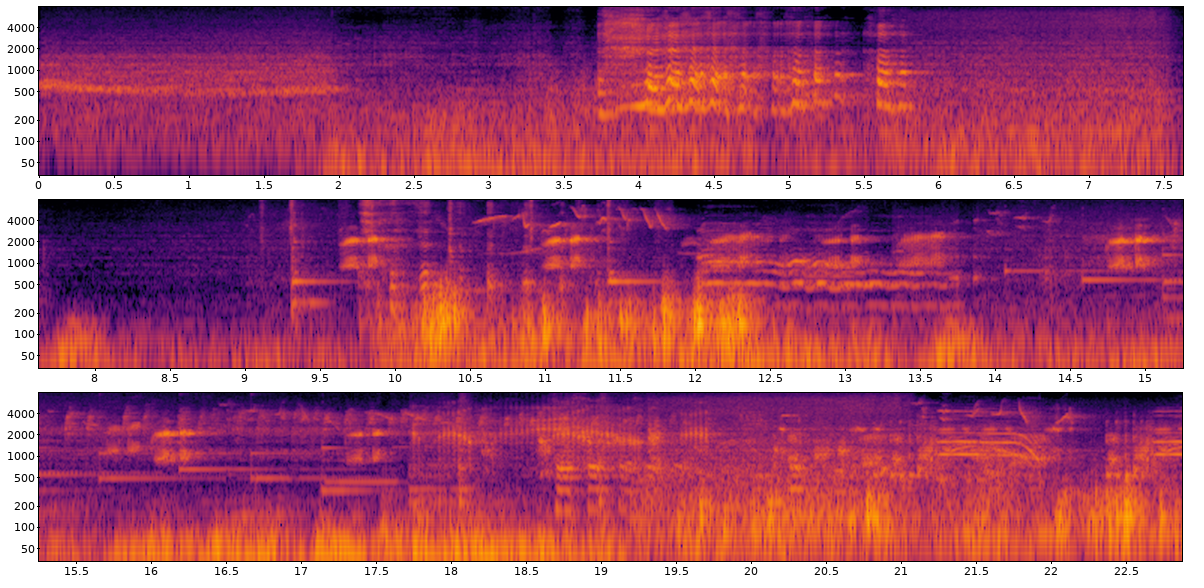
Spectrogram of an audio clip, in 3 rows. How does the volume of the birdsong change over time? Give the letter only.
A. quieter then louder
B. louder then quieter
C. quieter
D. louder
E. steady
A.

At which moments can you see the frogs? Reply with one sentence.
You can hear the frogs from 9.1 to 22.8 s.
